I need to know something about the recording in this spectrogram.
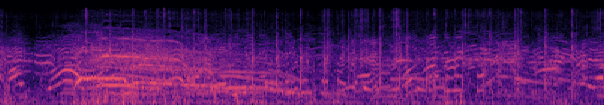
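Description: Sideline spectators' voices talking and calling out close to the microphone, loudest a second or two in, with a few short clicks scattered through.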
